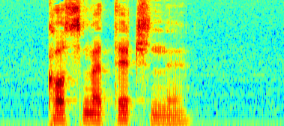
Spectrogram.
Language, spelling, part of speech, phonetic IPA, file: Polish, kosmetyczny, adjective, [ˌkɔsmɛˈtɨt͡ʃnɨ], Pl-kosmetyczny.ogg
